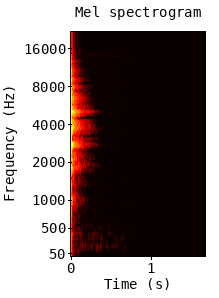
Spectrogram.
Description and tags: Drumsticks [Dave Weckl Evolution I] open wide №4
